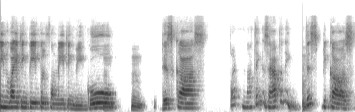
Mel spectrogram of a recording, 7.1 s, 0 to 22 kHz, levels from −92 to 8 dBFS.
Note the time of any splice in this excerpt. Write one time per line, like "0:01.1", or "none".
0:06.1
